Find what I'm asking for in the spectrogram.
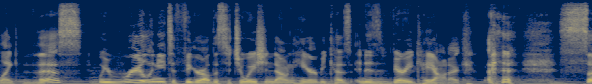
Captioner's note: chuckles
